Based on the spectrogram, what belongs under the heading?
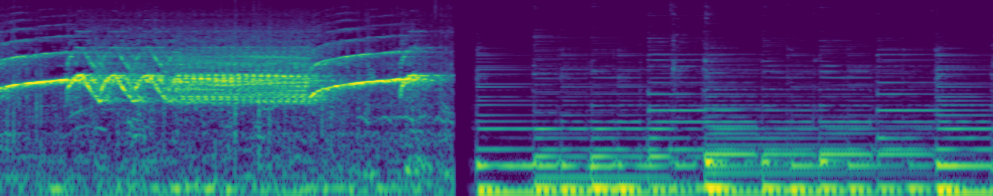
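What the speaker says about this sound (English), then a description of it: "I can hear sirens." Loud wailing sirens rise and fall for several seconds at Christmastime, then cut out abruptly, replaced by steady tonal music-like sound.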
